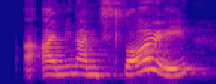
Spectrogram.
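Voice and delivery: angry, upset yelled outburst.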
